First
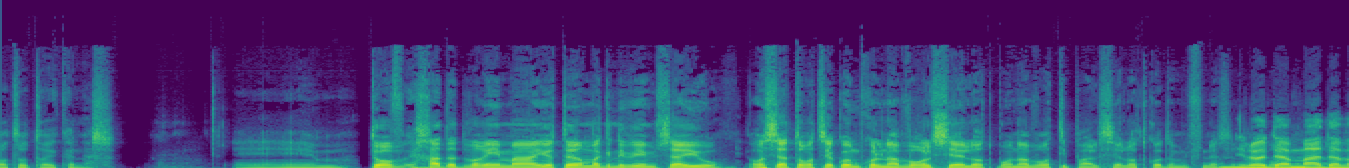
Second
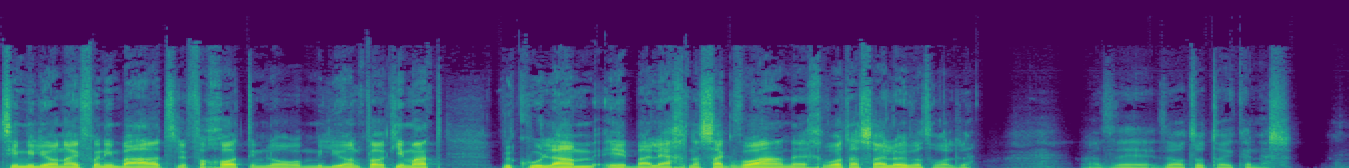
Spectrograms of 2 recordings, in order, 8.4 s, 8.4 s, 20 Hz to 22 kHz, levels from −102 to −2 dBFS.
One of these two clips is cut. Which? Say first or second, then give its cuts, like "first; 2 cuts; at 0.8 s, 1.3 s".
first; 2 cuts; at 2.2 s, 4.6 s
